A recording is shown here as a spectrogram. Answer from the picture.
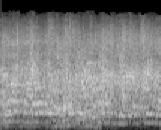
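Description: Audience applauding, a dense run of clapping with voices calling out over it.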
